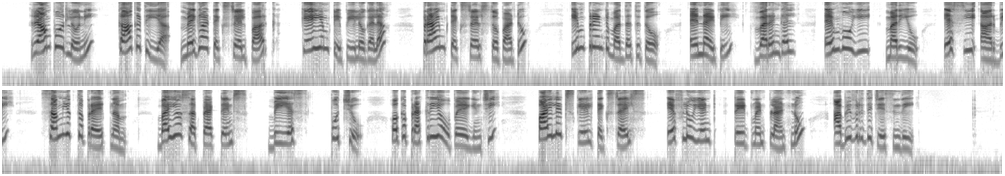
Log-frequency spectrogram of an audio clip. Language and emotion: Telugu, neutral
